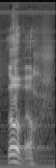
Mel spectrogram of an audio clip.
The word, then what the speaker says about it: Louisville: Or Louisville, how the locals say, Louisville.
